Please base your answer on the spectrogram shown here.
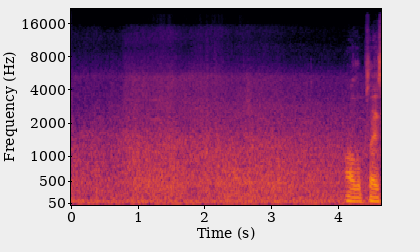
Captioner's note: waves crashing ashore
